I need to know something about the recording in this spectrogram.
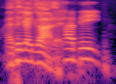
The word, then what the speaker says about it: Khabib: think I got it khabib I think you actually say Habib well no no his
